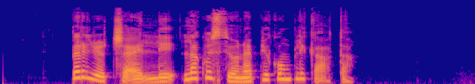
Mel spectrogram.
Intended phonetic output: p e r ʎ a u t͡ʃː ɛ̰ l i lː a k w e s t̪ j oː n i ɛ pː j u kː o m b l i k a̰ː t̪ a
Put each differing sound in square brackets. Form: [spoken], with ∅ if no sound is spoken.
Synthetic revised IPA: p e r ʎ [i] u t͡ʃː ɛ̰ [lː] i [l] a k w e s t̪ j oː n [e] ɛ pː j u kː o m [p] l i k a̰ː t̪ a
